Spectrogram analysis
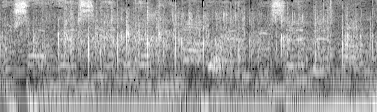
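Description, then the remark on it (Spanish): People out in the street in Bilbao on a day of good weather clap steadily and continuously for about four seconds, a dense patter of many hands at a fairly even level, with a low droning undertone and murmuring voices mixed in. “Bueno, pues aquí, aunque se nota que es día de buen tiempo, la gente, como decíamos ayer, no tiene franjas horarias, se sale a pasear, todavía se mantienen los aplausos.”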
